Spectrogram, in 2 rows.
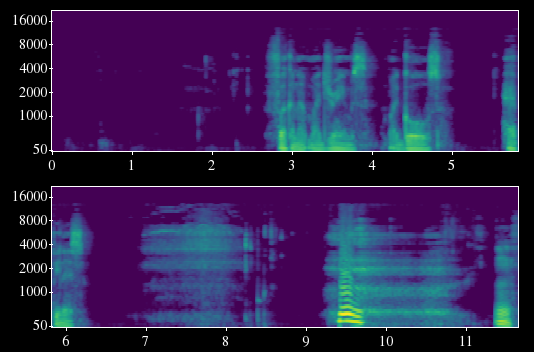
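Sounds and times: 
speech: 0:02.8 - 0:05.0, 0:05.7 - 0:06.3, 0:09.4 - 0:09.8, 0:11.4 - 0:11.6
person yawning with a voiced wavering groan: 0:09.3 - 0:11.5.

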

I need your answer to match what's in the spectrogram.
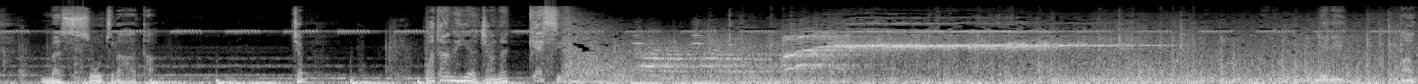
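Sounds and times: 
train passing on the tracks: 0:00.0 - 0:14.1
speech: 0:00.4 - 0:01.7, 0:02.9 - 0:03.2, 0:04.4 - 0:07.1
high train wheel squeal: 0:06.2 - 0:14.1.

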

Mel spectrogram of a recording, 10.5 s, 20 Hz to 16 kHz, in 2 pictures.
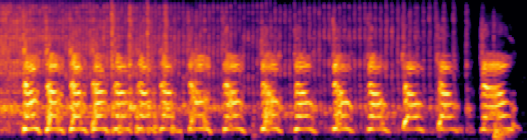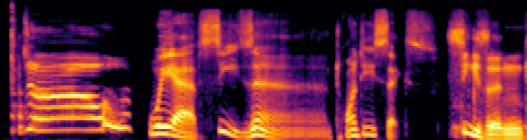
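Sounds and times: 
spinning prize wheel sound effect with bright tonal blips: 0:00.0 - 0:05.6
speech: 0:00.2 - 0:10.5.

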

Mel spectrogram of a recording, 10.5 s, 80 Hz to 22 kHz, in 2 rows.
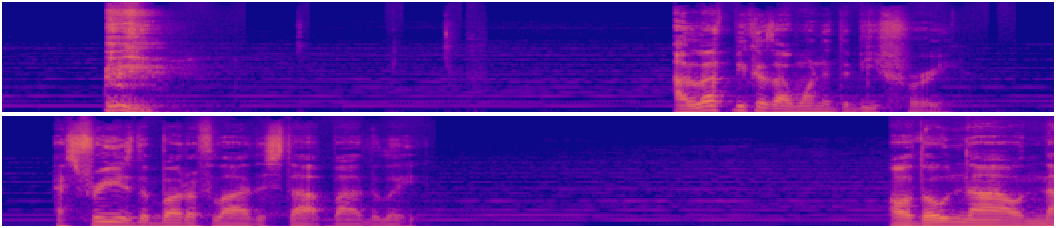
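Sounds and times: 
throat clearing: 0:00.5 - 0:01.2
speech: 0:03.4 - 0:04.9, 0:05.5 - 0:07.4, 0:09.7 - 0:10.5.

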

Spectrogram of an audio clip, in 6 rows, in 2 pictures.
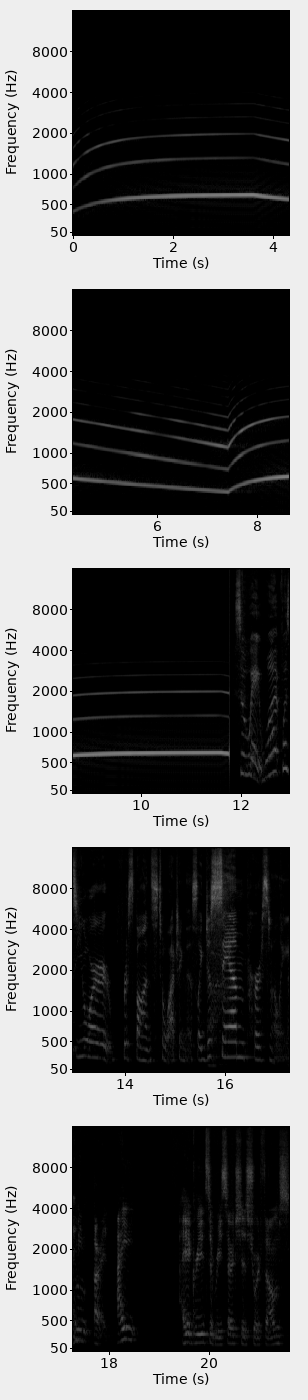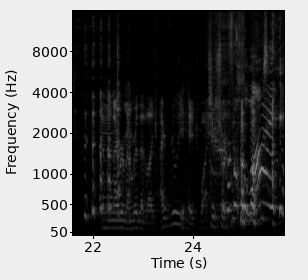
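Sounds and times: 
loud continuous wailing siren: 0:00.0 - 0:11.8
speech: 0:12.2 - 0:18.6, 0:19.5 - 0:25.8
laughter: 0:21.8 - 0:23.2, 0:24.2 - 0:25.8.

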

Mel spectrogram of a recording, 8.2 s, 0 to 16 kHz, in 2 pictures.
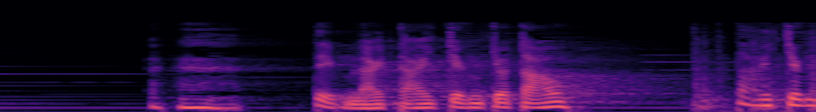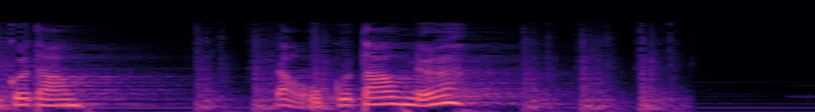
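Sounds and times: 
speech: 0:01.6 - 0:03.0, 0:03.7 - 0:04.7, 0:05.5 - 0:06.6
heavy pounding on a door: 0:03.5 - 0:04.4, 0:05.0 - 0:07.6.

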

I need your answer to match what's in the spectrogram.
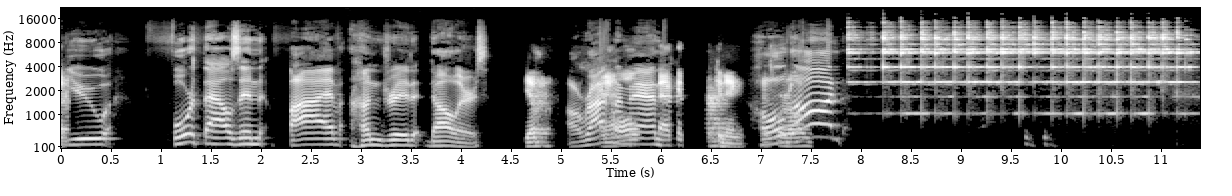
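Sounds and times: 
speech: 0:00.0 - 0:07.9
victory bell clanging rapidly to celebrate a sale: 0:07.8 - 0:11.3.

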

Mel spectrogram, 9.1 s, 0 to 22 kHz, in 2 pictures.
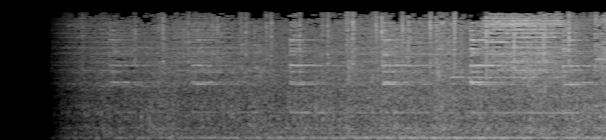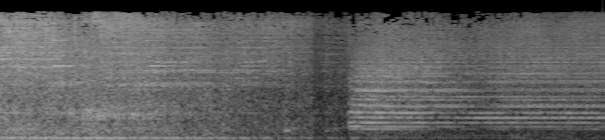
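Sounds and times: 
train rumbling past in Matías Romero Oaxaca Mexico: 0:00.4 - 0:09.0
long loud train horn blast: 0:07.2 - 0:09.0.

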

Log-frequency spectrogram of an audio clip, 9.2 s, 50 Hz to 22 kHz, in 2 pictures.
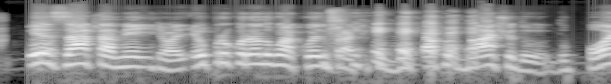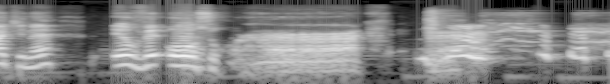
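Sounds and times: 
speech: 0:00.2 - 0:09.1
voice imitating a spider dragging a dog's bowl across the floor: 0:06.3 - 0:08.0.

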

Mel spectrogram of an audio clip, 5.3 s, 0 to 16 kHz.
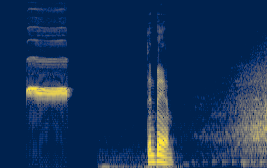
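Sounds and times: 
referee's whistle blast: 0:00.5 - 0:01.5
speech: 0:02.9 - 0:03.5.

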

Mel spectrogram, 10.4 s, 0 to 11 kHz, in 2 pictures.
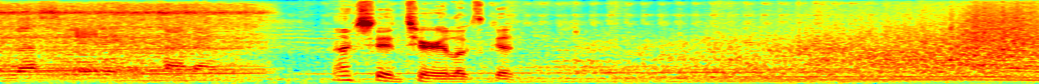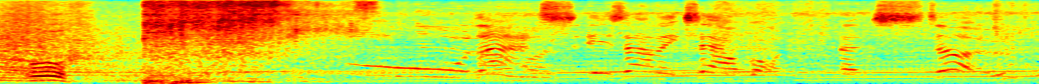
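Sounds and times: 
racing car engine roaring with quick gear changes: 0:00.0 - 0:10.3
speech: 0:00.1 - 0:00.6, 0:01.7 - 0:02.9, 0:05.3 - 0:05.7.

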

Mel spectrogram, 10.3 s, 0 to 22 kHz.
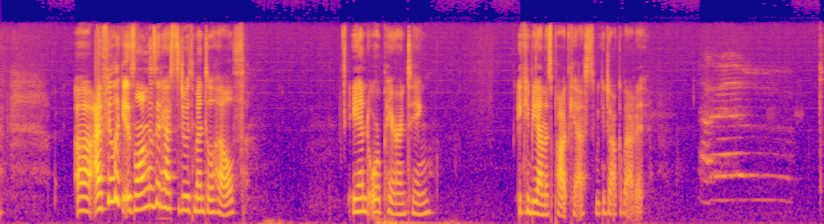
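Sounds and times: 
speech: 0:01.0 - 0:03.2, 0:04.4 - 0:05.5, 0:06.4 - 0:08.1
domestic cat meowing: 0:08.8 - 0:10.0.

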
